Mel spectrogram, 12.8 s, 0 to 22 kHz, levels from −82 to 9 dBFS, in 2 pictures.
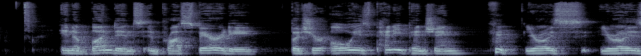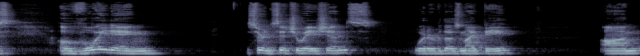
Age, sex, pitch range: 30-49, male, 135-150 Hz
